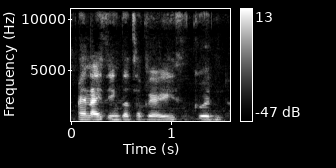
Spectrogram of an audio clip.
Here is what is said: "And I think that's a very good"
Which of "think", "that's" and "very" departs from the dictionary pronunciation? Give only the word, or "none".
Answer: none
